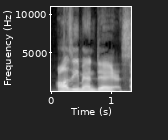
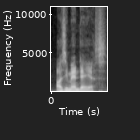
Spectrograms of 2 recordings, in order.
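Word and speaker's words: Ozymandias: tell me what I'm what it actually is Azie mandas yep that you actually pronounced it right I did it aie mandas from the Watchman some people would argue azy mandas but you're you are correct azy mandas from from the Watchman film yes from the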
